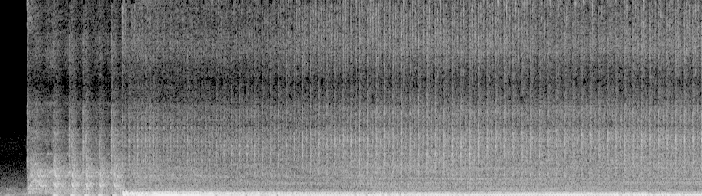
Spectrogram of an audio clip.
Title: speed triple knocking noise??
